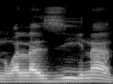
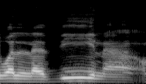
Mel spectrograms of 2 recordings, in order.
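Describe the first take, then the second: First: The middle consonant is a plain z sound. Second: The middle consonant is a soft th sound. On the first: The speaker calls it wrong. "Bukan wallazina" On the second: The speaker calls it right. "tapi walladzina. Lidahnya harus keluar sedikit dan menyentuh gigi depan kita"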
